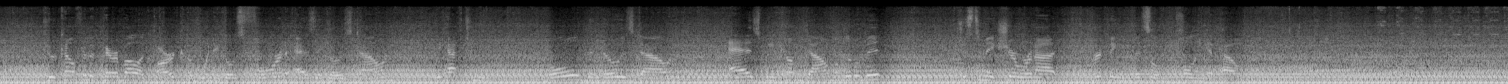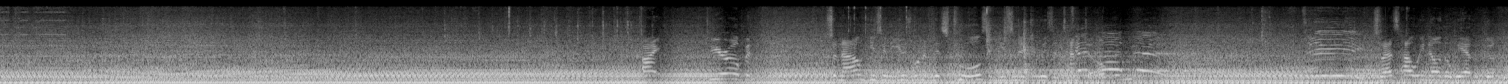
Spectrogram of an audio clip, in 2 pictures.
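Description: Munitions lift truck's engine running steadily, a loud constant hum, with voices talking over it at times.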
